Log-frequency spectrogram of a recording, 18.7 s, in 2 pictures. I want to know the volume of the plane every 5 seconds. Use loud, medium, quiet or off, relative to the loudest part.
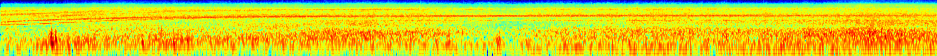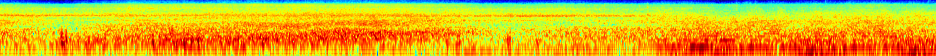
loud, loud, medium, loud.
